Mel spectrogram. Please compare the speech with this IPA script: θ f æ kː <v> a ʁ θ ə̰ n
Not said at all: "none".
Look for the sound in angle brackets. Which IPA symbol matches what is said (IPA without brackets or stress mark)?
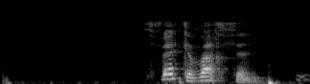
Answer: v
